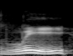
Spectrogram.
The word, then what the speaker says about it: Sophus Lie: Norwegian mathematician named Sophus Lie. So that's pronounced Lie, not Lie.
